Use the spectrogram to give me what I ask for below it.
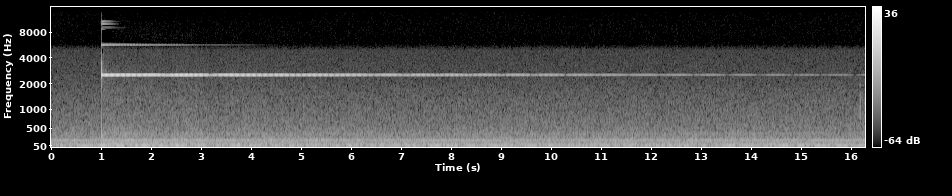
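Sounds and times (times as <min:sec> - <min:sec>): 
faint low hum: 0:00.0 - 0:16.2
bell struck and ringing out: 0:01.0 - 0:13.3.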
